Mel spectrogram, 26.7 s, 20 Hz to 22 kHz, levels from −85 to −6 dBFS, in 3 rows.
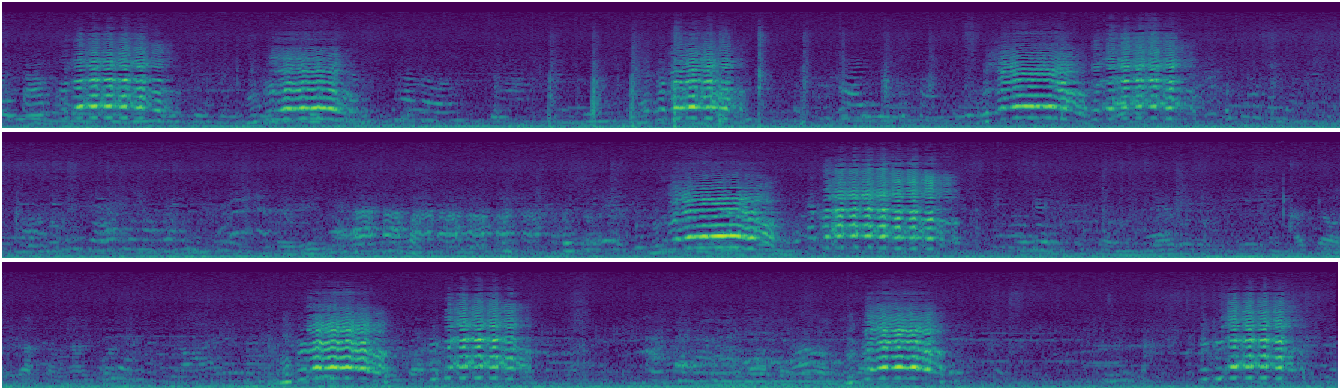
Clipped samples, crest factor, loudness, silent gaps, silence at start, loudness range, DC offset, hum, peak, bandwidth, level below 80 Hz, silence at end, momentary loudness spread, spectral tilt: under 0.1%; 22 dB; -25 LUFS; none; 0 s; 18 LU; 0.7%; none; -8 dBFS; 16 kHz; -46 dBFS; 0 s; 23 LU; -3.5 dB/octave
